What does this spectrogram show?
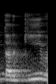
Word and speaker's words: तरकीब: देखो ये तरकीब है, इसको हम तरकीब बोलते हैं, आपने हिंदी में सुना होगा तरकीब। और ये होता है रहन, जैसे रहन सहन में जो आता है, इसमें सेम प्रोनाउंसिएशन यूज होता है, रहन सहन, और ये होता है तरकीब। अभी आप अगर नोटिस करेंगे तो इसमें ता और रा दोनों में ही कोई मात्रा नहीं है, या ये कह सकते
